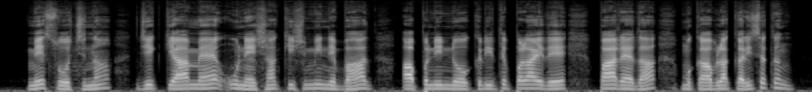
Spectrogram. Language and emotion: Dogri, fearful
